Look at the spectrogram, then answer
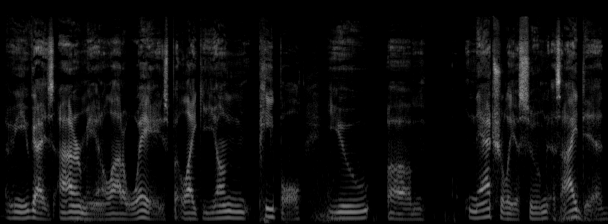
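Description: Older man, husky, rambling with fillers. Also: on the low side. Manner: rambling, halting storyteller with many fillers. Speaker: podcast co-host, golf business founder. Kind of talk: casual chat.

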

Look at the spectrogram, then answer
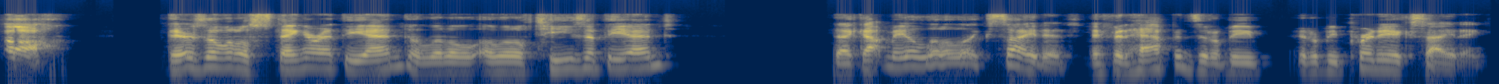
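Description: A man's voice: a little high, lively intonation, moderate pace, fairly bright tone, highs cut off. A man talking casually about films as a podcast co-host.

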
